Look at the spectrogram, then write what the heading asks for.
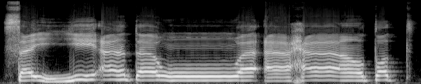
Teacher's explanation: بلى من كسب سيئة وأحاطت به سيئة তাও এখানে ইদগামে বা গুন্না, তানউইনের পরে ইদগামে বা গুন্নার 4 হরফের একটি হরফ ওয়াও আসছে, এই কারণে এই তানউইন ওয়ালা তাটি অর্থাৎ 2 জবর ওয়ালা তাটি তাসদিদ ওয়ালা ওয়ার সাথে গুন্নার সহিত মিলাইয়া পড়ব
